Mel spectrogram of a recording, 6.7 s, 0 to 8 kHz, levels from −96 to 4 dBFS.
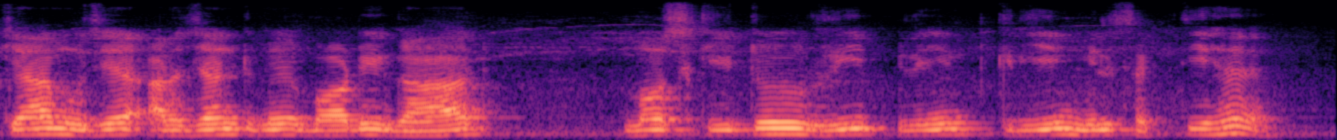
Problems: constant background noise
